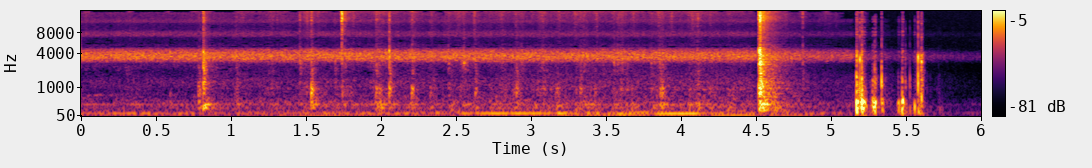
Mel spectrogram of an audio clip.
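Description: Small clicks and knocks of a screwdriver and hands working on a TV's main board and metal chassis, over a steady faint hum. A single knock comes about four and a half seconds in, then a quick run of four or five sharp clicks, the loudest sounds, just before the end.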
